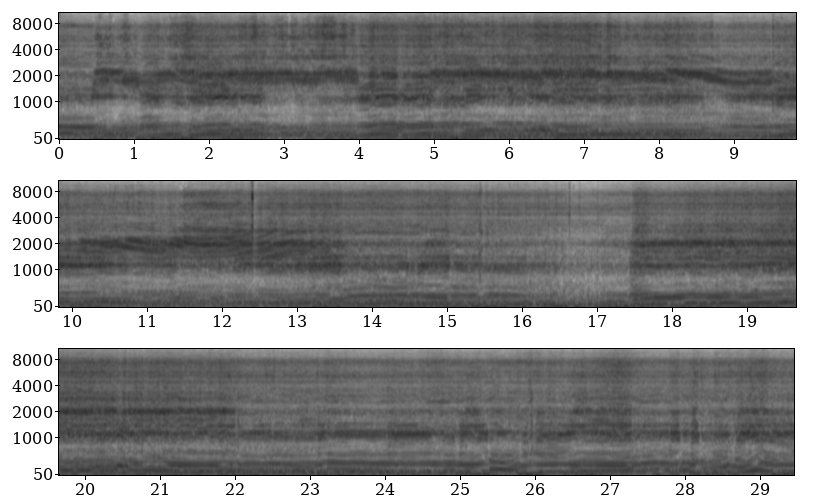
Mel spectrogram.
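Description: Dirt bike engine running under load on a trail, its pitch rising and falling over and over as the throttle is opened and closed.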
